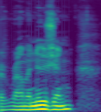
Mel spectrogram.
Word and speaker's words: Ramanujan: His name is Ramanujan, or Ramanujan. You can pronounce it a couple different ways.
